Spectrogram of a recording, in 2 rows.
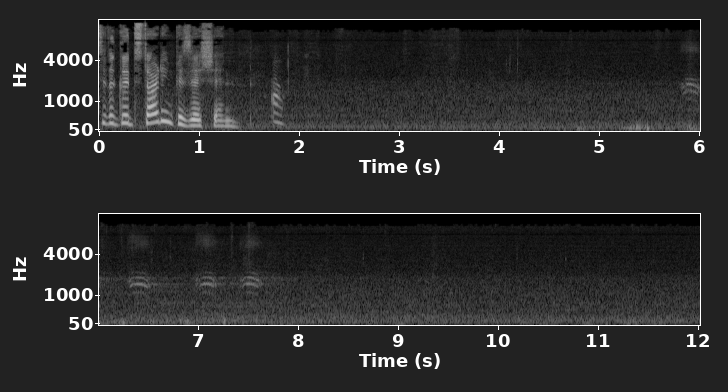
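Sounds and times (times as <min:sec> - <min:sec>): bird calling: 0:05.8 - 0:08.0.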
